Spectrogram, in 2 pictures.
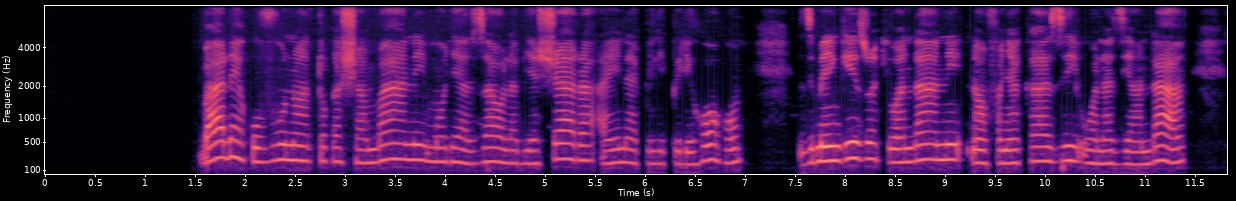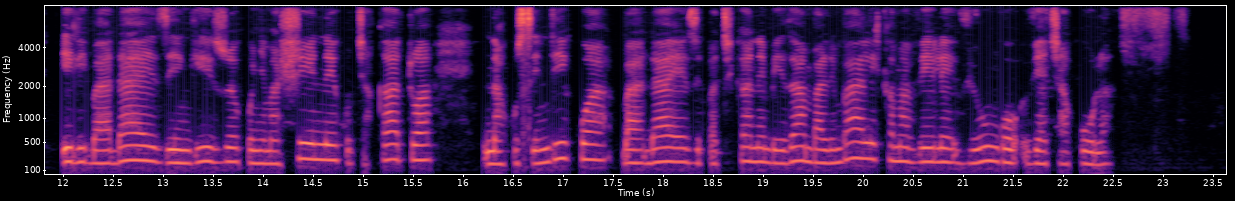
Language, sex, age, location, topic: Swahili, female, 36-49, Dar es Salaam, agriculture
